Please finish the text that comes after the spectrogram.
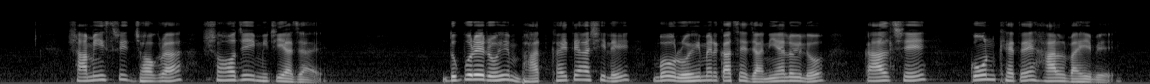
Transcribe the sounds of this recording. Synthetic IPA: ʃamisɾit̪̚d͡ʑʱɔɡɾa | ʃɔɦod͡ʑejmiʈijad͡ʑa̰e | d̪upuɾeɾoɦimbʱat̪kʰajt̪eaʃile | boɾoɦimeɾkat͡ɕʰed͡ʑanijalojlo | kalt͡ɕʰe | konkʰet̪eɦalbaɦibḛ

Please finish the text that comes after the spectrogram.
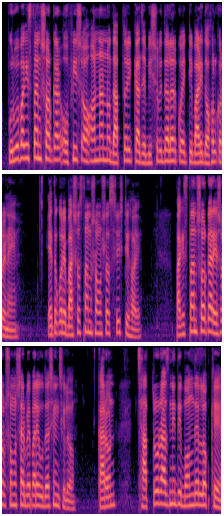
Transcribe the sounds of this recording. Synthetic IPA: puɾbopakist̪anʃɔɾk̬aɾofʰiʃoɔnːanːod̪ap̚t̪oɾikːad͡ʑʱebiʃːobid̪ːalɔeɾkoek̚ʈibaɽid̪ɔkʰolkoɾenɛe | et̪ekoɾebaʃost̪ʰanʃɔmoʃːasɾiʃʈiɦɔe | pakist̪anʃɔɾkaɾeʃ̬ɔbʃɔmoʃːaɾbɛpaɾeud̪aʃint͡ɕʰilo | kaɾon | t͡ɕʰat̪ːɾoɾad͡ʑnit̪̬ibɔnd̪eɾlokʰːe

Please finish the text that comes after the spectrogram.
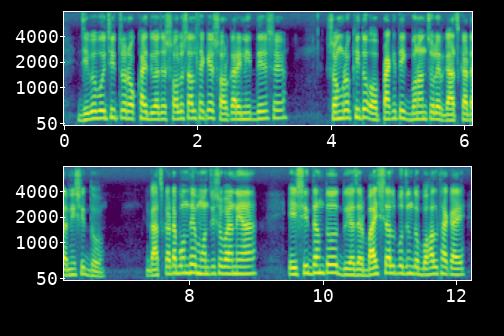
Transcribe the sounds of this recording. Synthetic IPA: d͡ʑiβebojt͡ɕit̪ːɾoɾɔkʰːaed̪ujɦad͡ʑaɾʃɔloʃalt̪ʰekeʃɔɾkaɾiɾniɾd̪eʃ | ʃɔŋɾokʰːit̪̬oopɾakɾit̪̬ik̚bɔnant͡ɕoleɾɡat͡ɕkaʈaniʃid̪ʱːo | ɡat͡ɕkaʈabɔnd̪ʱemɔnt̪ɾiʃɔbʱaneoa | ejʃid̪ʱːant̪̬od̪ujɦad͡ʑaɾbaiʃːalp̬ɔɾd͡ʑont̪obɔɦalt̪ʰakae

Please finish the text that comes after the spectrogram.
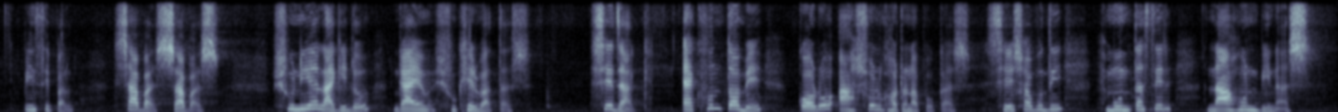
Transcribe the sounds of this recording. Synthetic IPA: pɾinsipal | ʃabaʃːaba̰ʃ | ʃunijalaɡilo | ɡaeʃukʰeɾbat̪a̰ʃ | ʃed͡ʑaɡ | ɛkʰont̪ɔbe | kɔɾoʔaʃolɡʱɔʈonapɾoka̰ʃ | ʃeʃɔbud̪i | munt̪asiɾ | naɦonbina̰ʃ

